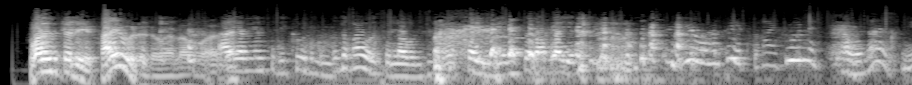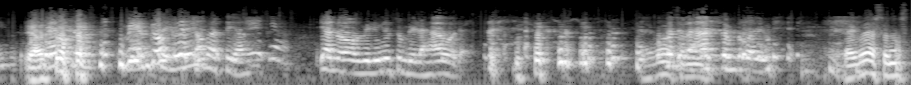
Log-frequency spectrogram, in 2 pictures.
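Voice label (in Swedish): Äspö Skåne, dialekter; Folkminnen; Svenska sagor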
